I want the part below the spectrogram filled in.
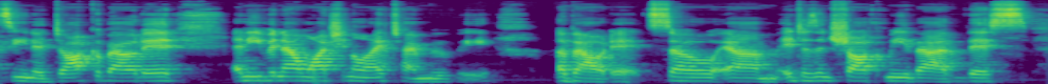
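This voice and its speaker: A woman's voice: on the low side, fairly bright tone. A woman recounting a real crime in a casual interview, hesitant with many fillers and restarts. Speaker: guest recounting a colleague's murder.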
